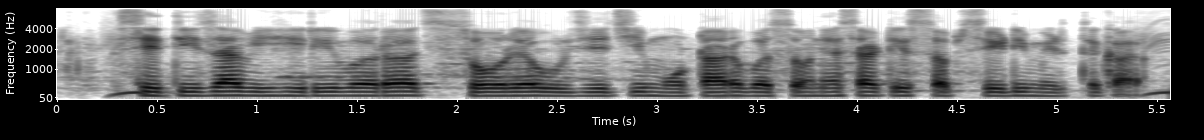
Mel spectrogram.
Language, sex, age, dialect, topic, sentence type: Marathi, male, 18-24, Varhadi, agriculture, question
